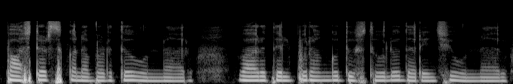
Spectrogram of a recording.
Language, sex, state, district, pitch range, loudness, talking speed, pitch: Telugu, female, Telangana, Mahabubabad, 170-195 Hz, -21 LUFS, 105 wpm, 185 Hz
